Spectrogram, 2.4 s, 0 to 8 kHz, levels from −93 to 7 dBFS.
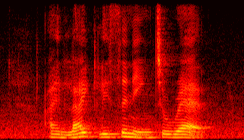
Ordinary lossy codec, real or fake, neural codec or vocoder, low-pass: none; real; none; none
